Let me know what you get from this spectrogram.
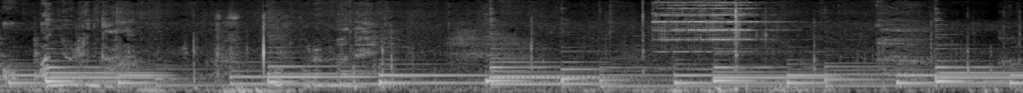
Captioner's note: ringing the bell🔔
